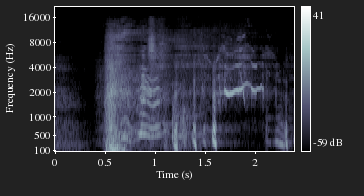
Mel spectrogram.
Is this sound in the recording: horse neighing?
yes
